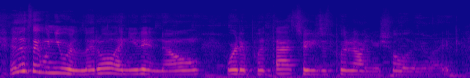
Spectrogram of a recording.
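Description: Young woman guest chatting, opinionated, laughs a lot, mid pitch. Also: quick pace. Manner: opinionated, laughs often, emphatic "stop it". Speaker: podcast guest. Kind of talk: casual chat.

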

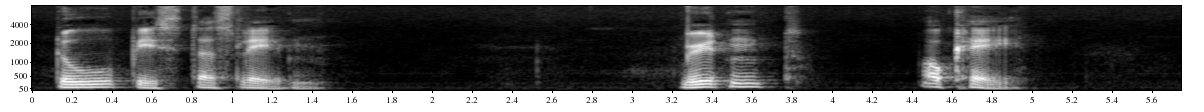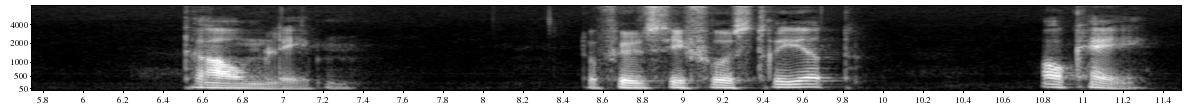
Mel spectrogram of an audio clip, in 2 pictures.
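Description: A man giving a spoken spiritual lesson, calm and repetitive, addressing the listener directly. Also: deep voice. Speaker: spiritual teacher.

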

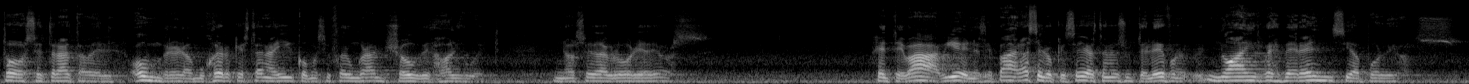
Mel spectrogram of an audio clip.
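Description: A male pastor preaching a fervent sermon, swinging from hushed lines to loud emphasis and slipping in short English phrases. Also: fairly high pitch, fairly even intonation, unhurried, a little hiss or hum. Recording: reverberant hall.

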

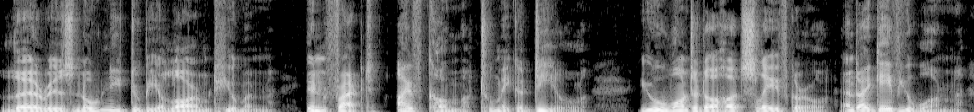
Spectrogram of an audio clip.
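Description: A man voicing a huge, pompous male slug gangster lord in a story reading, slow and self-satisfied. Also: deep voice, expressive, vocal fry, mellow, heavily acted. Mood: smug.

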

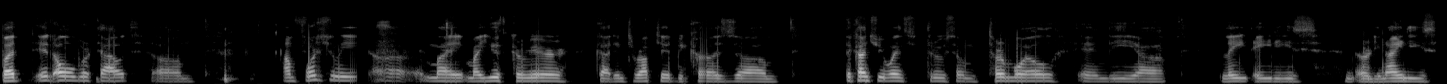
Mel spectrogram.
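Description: A man in his forties from Albania, a soccer technical director, telling his story in a relaxed interview with plenty of ums and restarts. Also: fairly high pitch, a little slow, no room sound, poor audio. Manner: hesitant, many ums and restarts. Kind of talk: casual interview talk.

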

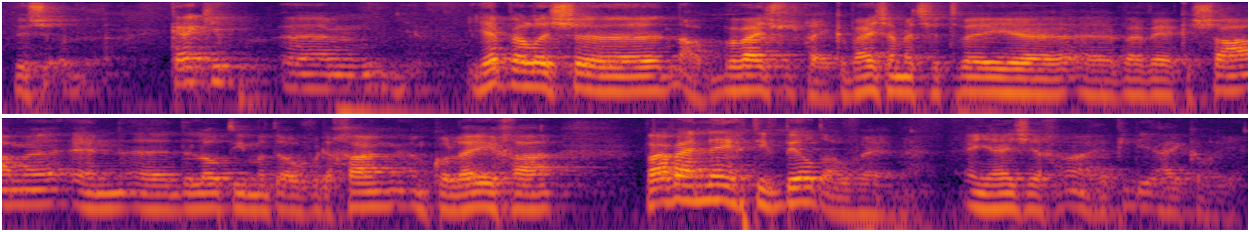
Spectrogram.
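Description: At a moderate pace and with a slightly mellow mid-range voice, a man who once ran a club speaks thoughtfully in a conversation. He hesitates often, leaning on fillers and asking himself questions, and the recording sounds roomy with faint ambience.

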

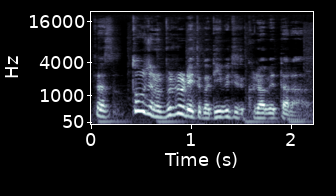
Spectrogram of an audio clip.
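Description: A man's voice: on the high side, sing-song, racing, gravelly, darkish tone, husky, faint music behind. A man co-hosting a podcast in casual chat with a friend. He is chatty and often laughs while he talks. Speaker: podcast co-host. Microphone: remote recording.

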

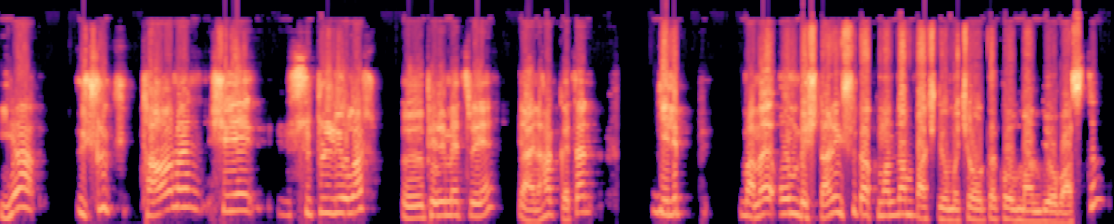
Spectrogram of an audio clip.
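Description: A man's voice: sits high, animated, normal speed, a bit bright, no echo. A man sick with a cold, his voice thick and stuffy, giving casual, rambling basketball analysis as a podcast commentator. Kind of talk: casual sports analysis talk.

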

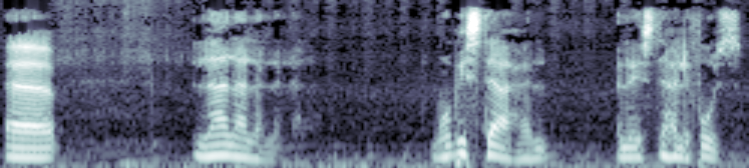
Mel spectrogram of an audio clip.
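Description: A dull, slightly lo-fi recording of a man. He chats casually on a panel at a middling pitch, often halting and doubling back to repeat his point with insistence. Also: slightly rough, no echo. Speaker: panelist on a film discussion show. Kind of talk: casual chat.

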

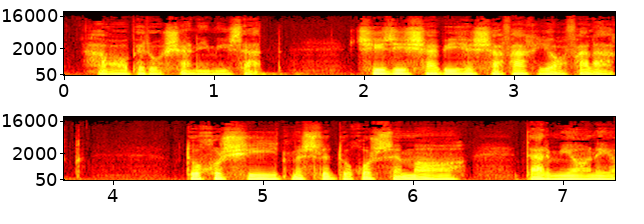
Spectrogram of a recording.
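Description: Man, audiobook narrator, scripted narration, low voice, dry close sound. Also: slightly rough, dry recording.

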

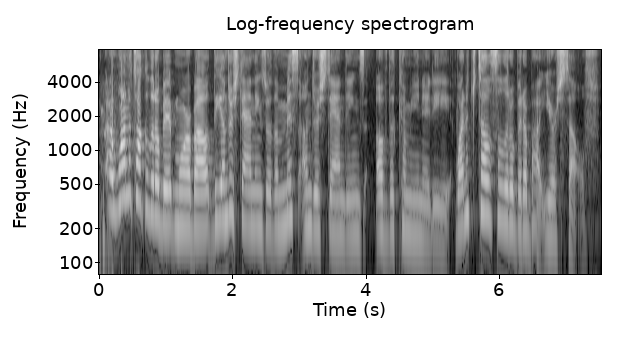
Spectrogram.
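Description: Woman podcast host doing an interview, regular mid pitch. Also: expressive, fairly quick, hardly any pauses. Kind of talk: hosting an interview.

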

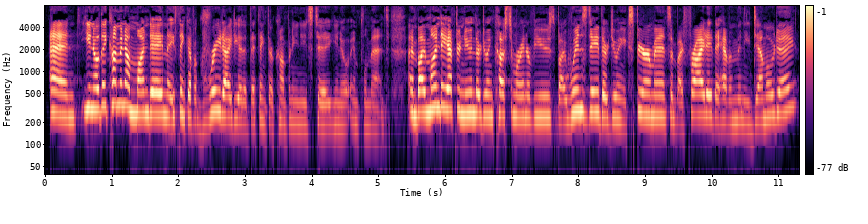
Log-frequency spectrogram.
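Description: A woman's voice: a little high, fast talker, few pauses, dry recording. A middle-aged woman giving a conference talk, telling stories and acting out what colleagues said. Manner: lively storytelling, acts out quoted colleagues. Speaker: conference speaker.

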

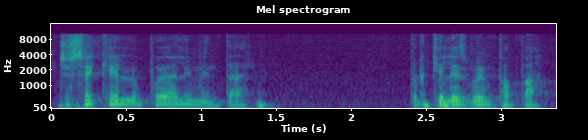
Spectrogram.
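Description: A male pastor delivers a sermon in a slightly high voice. He reads scripture with loud emphasis, then drops to soft, joking asides to the congregation. He sounds lively and informal from the pulpit. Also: a little fast. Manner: lively, swings between loud scripture reading and quiet asides. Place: church meeting room, streamed live.

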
